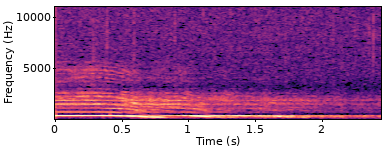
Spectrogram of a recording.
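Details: Humpback whale singing underwater, from a classic recording of real whales: a tonal note near 400 falling smoothly to a lower moan, then two more short descending swoops, rich overtones above.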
